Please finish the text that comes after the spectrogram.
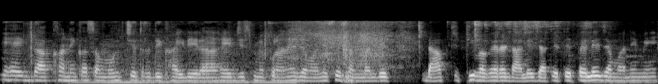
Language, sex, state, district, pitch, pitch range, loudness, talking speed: Hindi, female, Uttar Pradesh, Hamirpur, 175 Hz, 165-185 Hz, -16 LUFS, 235 wpm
